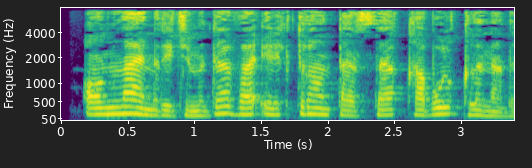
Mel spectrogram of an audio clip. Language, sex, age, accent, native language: Uzbek, male, 18-24, Qashqadaryo, Uzbek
